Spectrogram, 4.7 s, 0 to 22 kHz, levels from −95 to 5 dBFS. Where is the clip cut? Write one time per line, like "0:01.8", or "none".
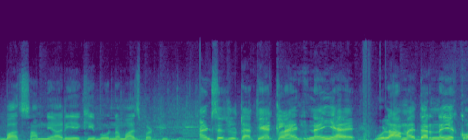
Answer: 0:02.0

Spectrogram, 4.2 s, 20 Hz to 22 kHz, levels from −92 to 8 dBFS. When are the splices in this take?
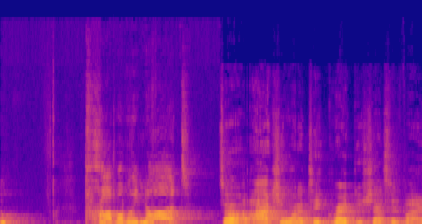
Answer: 0:02.0

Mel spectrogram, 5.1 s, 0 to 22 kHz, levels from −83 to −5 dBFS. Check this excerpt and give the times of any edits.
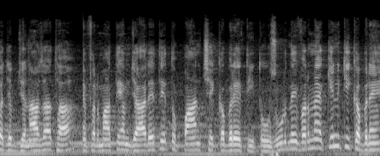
0:01.2

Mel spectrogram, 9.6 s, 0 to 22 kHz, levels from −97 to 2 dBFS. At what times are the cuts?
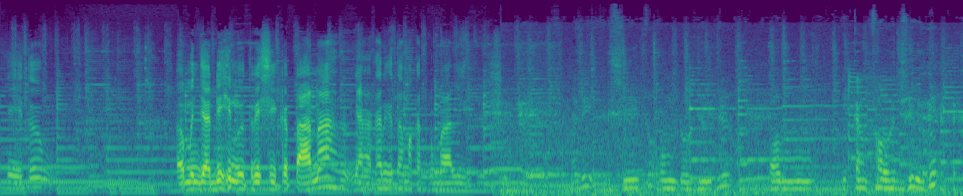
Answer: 0:05.0

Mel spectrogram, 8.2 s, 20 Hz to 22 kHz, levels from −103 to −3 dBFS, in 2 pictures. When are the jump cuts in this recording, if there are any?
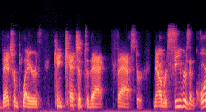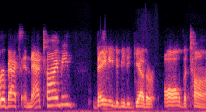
none

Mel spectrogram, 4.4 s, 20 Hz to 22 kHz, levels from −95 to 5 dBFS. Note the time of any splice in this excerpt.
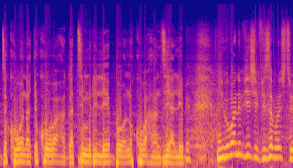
0:02.9

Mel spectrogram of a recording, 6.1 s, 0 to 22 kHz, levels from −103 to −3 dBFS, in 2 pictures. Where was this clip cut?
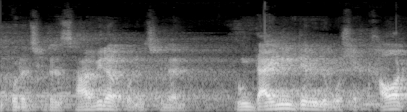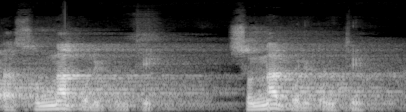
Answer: none

